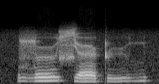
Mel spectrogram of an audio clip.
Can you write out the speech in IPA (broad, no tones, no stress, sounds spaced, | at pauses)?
ɮ ø ɕ ɛ ʈ y ʎ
